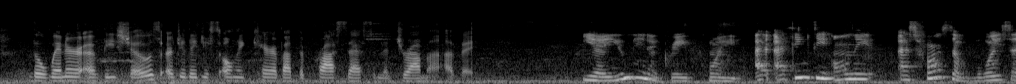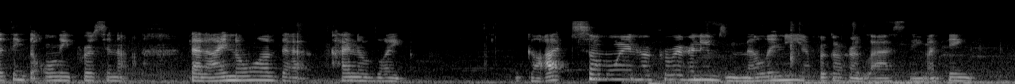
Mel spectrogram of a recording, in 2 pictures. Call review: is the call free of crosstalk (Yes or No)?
Yes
